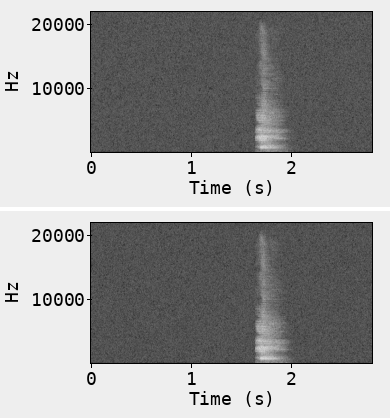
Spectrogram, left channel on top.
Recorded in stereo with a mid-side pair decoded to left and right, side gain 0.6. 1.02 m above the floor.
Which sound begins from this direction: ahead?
A sneeze, at 1.6 s.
